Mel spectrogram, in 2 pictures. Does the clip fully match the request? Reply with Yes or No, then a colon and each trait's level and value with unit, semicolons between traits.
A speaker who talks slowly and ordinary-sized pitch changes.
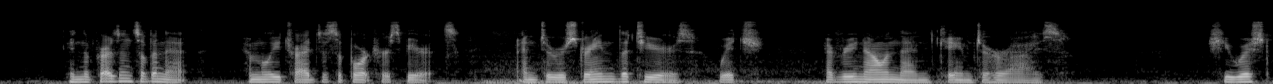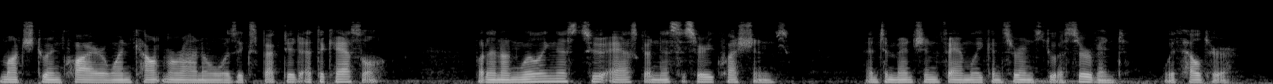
No: slow, 130 wpm; narrow, 1.9 semitones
